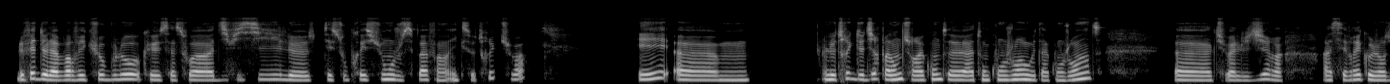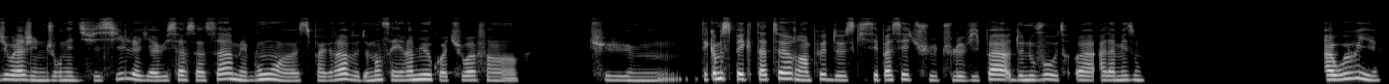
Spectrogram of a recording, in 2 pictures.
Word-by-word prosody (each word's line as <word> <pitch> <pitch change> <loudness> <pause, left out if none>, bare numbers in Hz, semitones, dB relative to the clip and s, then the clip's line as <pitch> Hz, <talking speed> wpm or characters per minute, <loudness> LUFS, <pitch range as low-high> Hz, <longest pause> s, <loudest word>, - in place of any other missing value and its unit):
le 225 - -1
fait 265 +3 +3
de 235 - +6
l'avoir 205 0 +6
vécu 215 +1 -2
au - - +1
boulot, 230 +2 +2
que 215 -2 -2
ça 205 0 -6
soit 200 0 +1
difficile, 220 +2 -6
heu, 200 -1 +1 0.2
tu 220 - -4
es - - -6
sous 205 +1 -9
pression, 230 +2 -1
je 210 - -6
sais 195 - -3
pas, 220 - +2
enfin, 190 -3 -6
X 205 - -7
trucs, 285 - -10
tu - - -12
vois? 230 - -4 1.1
Et 245 +6 +2
hem, 200 -1 0 0.8
le 225 -1 +4
truc 270 +3 -3
de 225 - 0
dire, 250 +4 -1
par 220 - +3
exemple, 240 +3 +3
tu 210 - -3
racontes, 235 +3 0
heu, 210 -1 +2
à 200 0 +1
ton 205 0 -3
conjoint 215 +2 +1
ou 220 -2 +2
ta 190 -1 -6
conjointe, 210 +10 -1 0.7
heu, 200 -1 +1
tu - - -9
vas 200 - +1
lui 190 -1 -7
dire: 210 0 -2 0.4
«Ah! 200 - -3
C'est 205 +2 -6
vrai 220 +3 0
qu'aujourd'hui, 200 0 0
voilà, 215 -1 +4
j'ai 205 -2 -2
eu - - -2
une 185 - -3
journée 190 0 -3
difficile, 205 +8 -5
il 200 - -6
y 185 - -2
a 180 - +2
eu 185 +1 -6
ça, 210 +2 0
ça, 195 0 -1
ça, 240 +6 +1
mais 205 -4 +2
bon, 225 +3 +3
heu, 175 -1 -4
c'est 175 - -8
pas 185 -1 -4
grave, 215 +1 +2
demain 205 +4 -1
ça 220 - -6
ira 195 +1 0
mieux», 230 +1 +7
quoi, 190 -4 -2
tu 185 - -10
vois? 200 0 +3
Enfin 90 - -5 0.7
tu, 190 -2 -6
mmh, 180 +6 -7 0.3
tu - - -12
es - - -8
comme 260 +1 +8
spectateur 245 +1 +4
un 200 -1 +2
peu 235 +3 -1
de 200 -1 -3
ce 195 - -5
qui 225 - -10
s'est 220 -2 -1
passé, 215 +2 +2
tu 200 -3 -9
tu - - -11
le 190 - 0
vis 185 0 -9
pas 230 +1 +5
de 205 0 -3
nouveau 210 +3 0
au 210 - -4
tra - - -14 0.2
heu, - - -1
à 200 - -2
la 200 - +2
maison. 205 +1 -3 1.8
Ah 215 0 +8
oui, 250 +4 +3
oui! 260 -7 +1
210 Hz, 230 wpm, -23 LUFS, 195-230 Hz, 1.8 s, comme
